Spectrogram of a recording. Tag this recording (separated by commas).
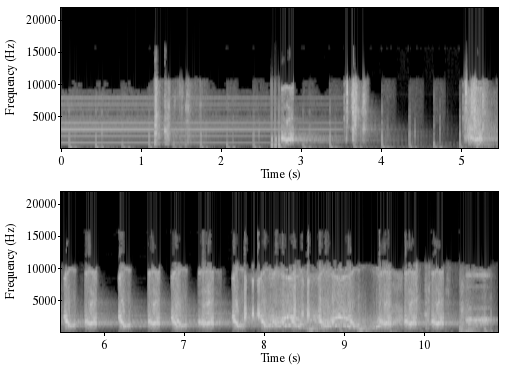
inside a small room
